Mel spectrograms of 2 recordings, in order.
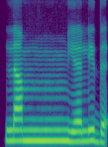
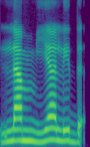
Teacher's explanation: دیکھیے، میم ساکن کے بعد با اور میم کے علاوہ کوئی دوسرا حرف ہوگا تو وہاں پر ہم کیا کریں گے؟ میم کی آواز کو ظاہر کریں گے، یعنی یہاں پر ہم غنہ نہیں کریں گے، ٹھہریں گے نہیں۔ لم یلد ایسے نہیں پڑھیں گے، لم یلد جلدی پڑھیں گے۔ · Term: اظہار شفوی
